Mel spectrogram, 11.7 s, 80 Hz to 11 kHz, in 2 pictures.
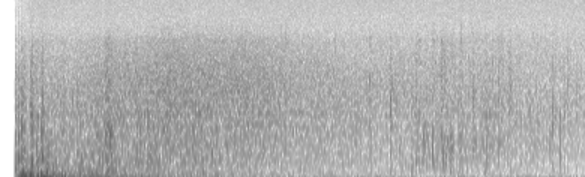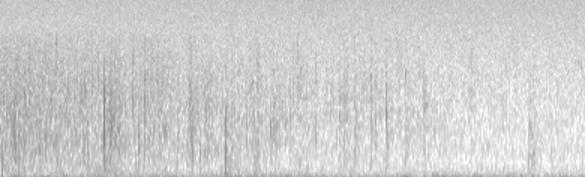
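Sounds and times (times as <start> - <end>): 
explosion: 0.2 - 7.6.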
